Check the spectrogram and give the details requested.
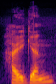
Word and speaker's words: Huygens: just pronounce this as hygiene though that dutch pronunciation of this is difficult how can so i'll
